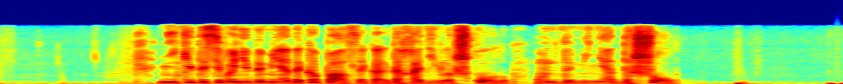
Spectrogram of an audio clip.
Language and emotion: Russian, angry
